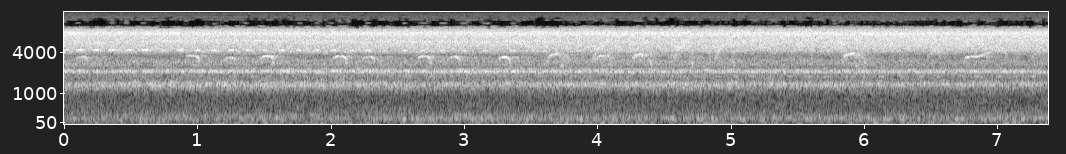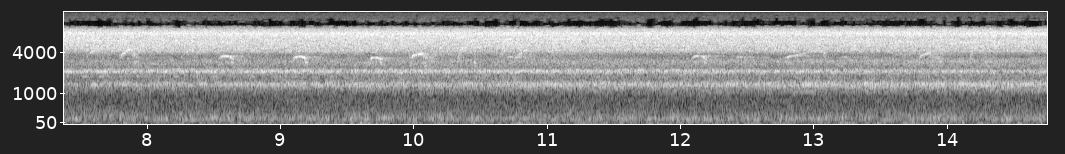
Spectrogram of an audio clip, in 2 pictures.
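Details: August 4 at dawn, 4:50 am: a constant layered cicada buzz fills the air without pause, while faint bird chirps come in short clusters throughout.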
